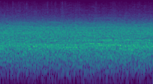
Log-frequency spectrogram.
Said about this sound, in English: And maybe the most important part, and listen to the crowd acknowledging Nickeil Alexander-Walker. Well, even Danny Ainge is up on his feet there as well.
